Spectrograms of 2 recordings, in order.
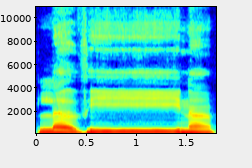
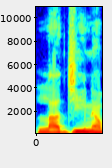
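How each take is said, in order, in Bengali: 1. মাঝের ব্যঞ্জনটি একটি নরম 'th' ধ্বনি। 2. মাঝের ব্যঞ্জনটি 'j' ধ্বনি। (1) "নরমভাবে উচ্চারণ করতে হবে এবং জিহ্বা বের করে" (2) "লাজিনা বলা যাবে না"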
